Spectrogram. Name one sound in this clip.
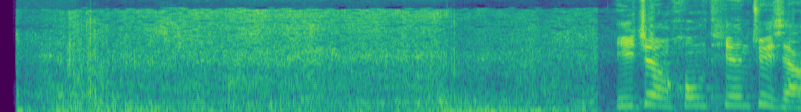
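Explosions boom and roar loudly outdoors.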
